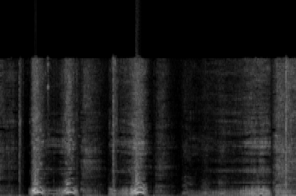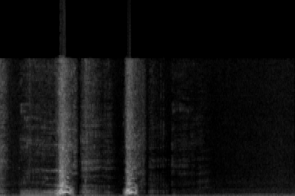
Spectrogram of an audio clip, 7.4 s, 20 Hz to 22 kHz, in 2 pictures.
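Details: Scottish Terrier riding in a car in October 2010, reacting to things outside. Sharp single barks come in uneven bursts, with a lower, drawn-out whining growl in the middle and engine rumble beneath.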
